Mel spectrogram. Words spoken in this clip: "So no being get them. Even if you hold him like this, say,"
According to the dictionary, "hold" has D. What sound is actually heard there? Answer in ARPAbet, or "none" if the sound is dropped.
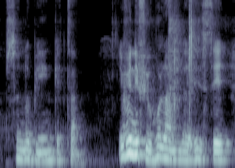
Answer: none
